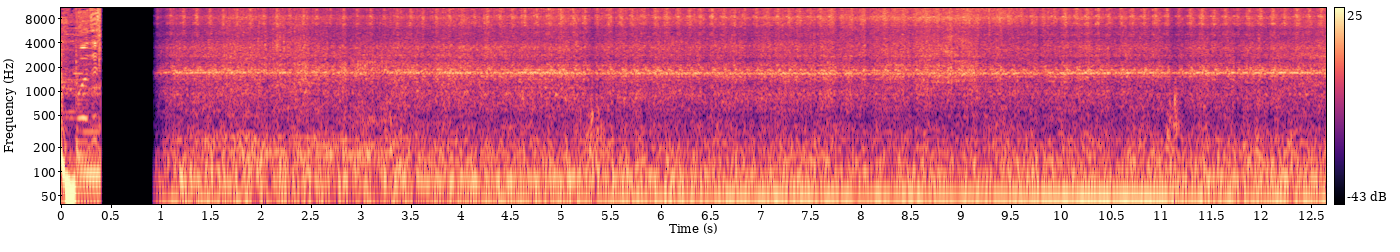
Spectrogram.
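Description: Engine of a passenger vehicle running steadily as it rides along a street, heard from aboard, with a constant low hum and a thin steady whine. A moment of music cuts off just before it begins.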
